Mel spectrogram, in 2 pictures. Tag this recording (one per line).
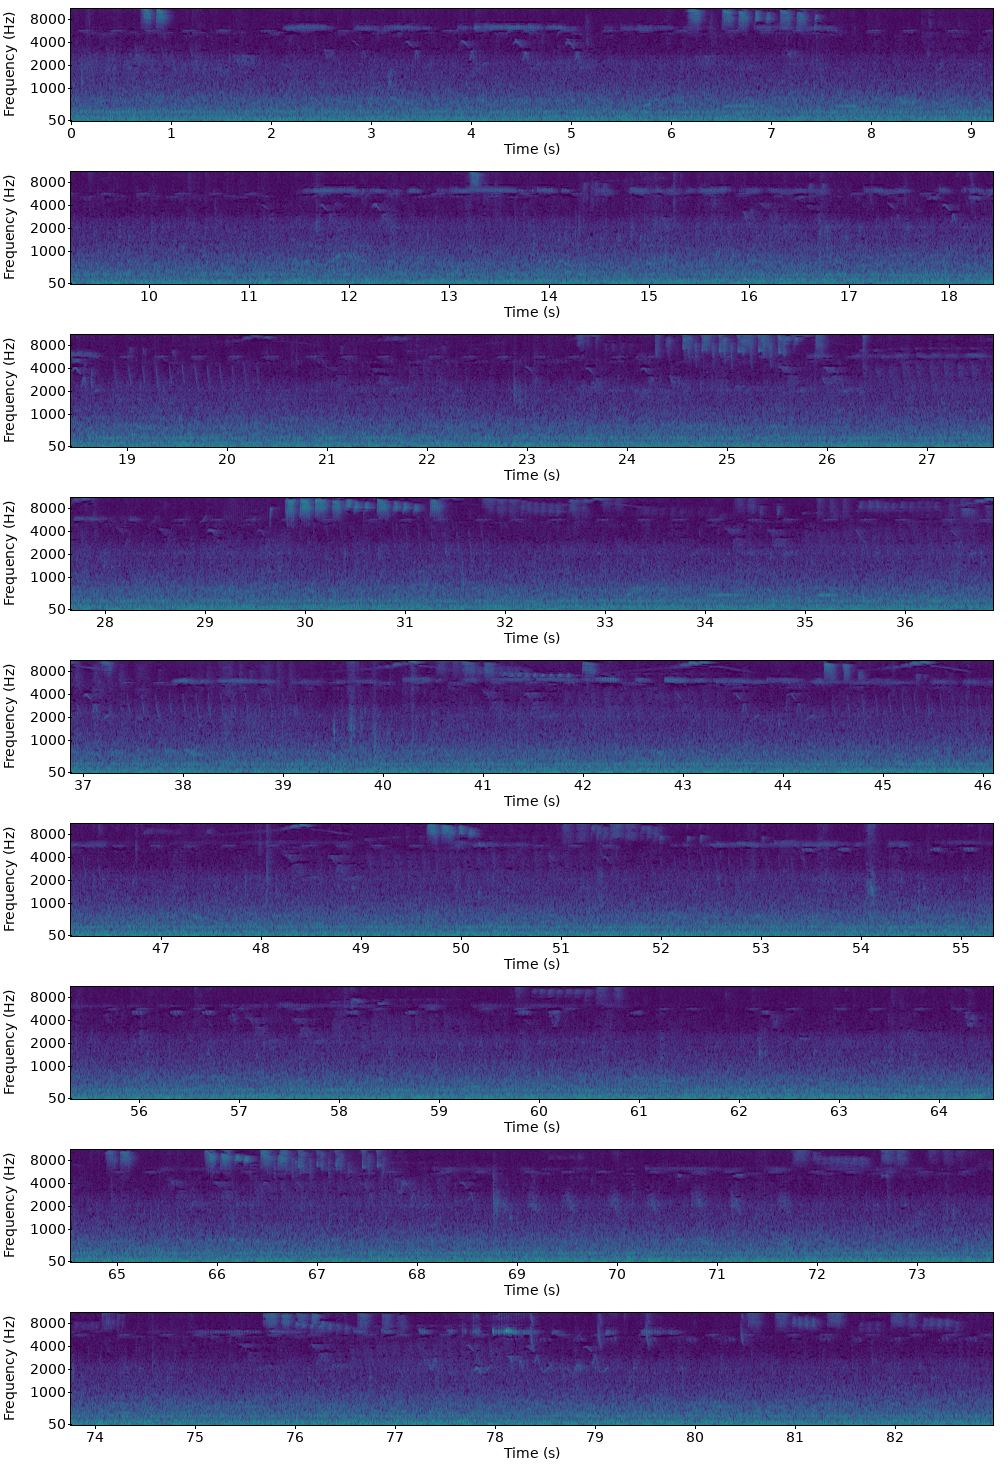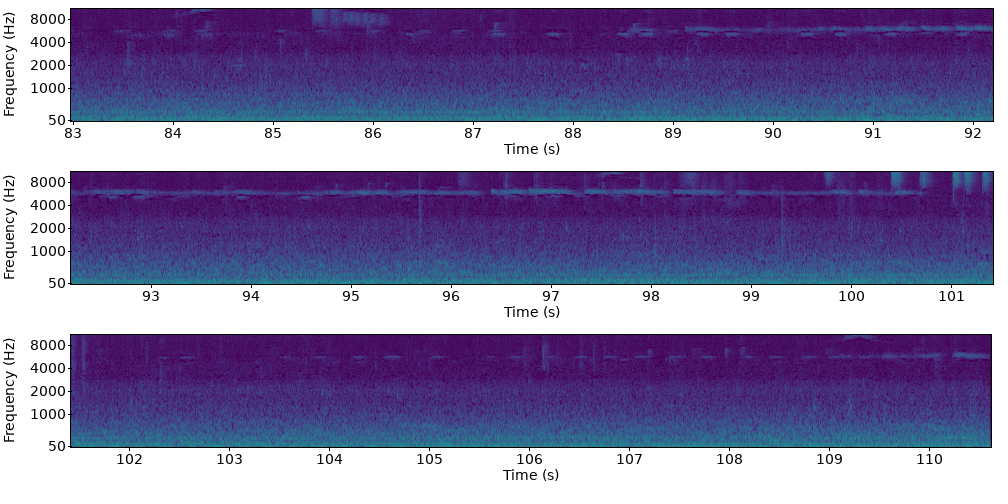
aviary
crickets
zoo
field-recording
desert
hummingbird
birds
arizona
